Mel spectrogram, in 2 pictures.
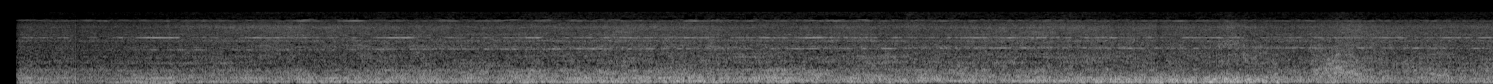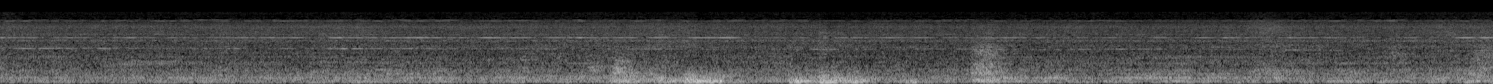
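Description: Steady machinery noise of a running plastic sheet extrusion line: motors, fans and rollers, with several constant high-pitched whines over the din. A few louder low bumps come about two-thirds of the way through.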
